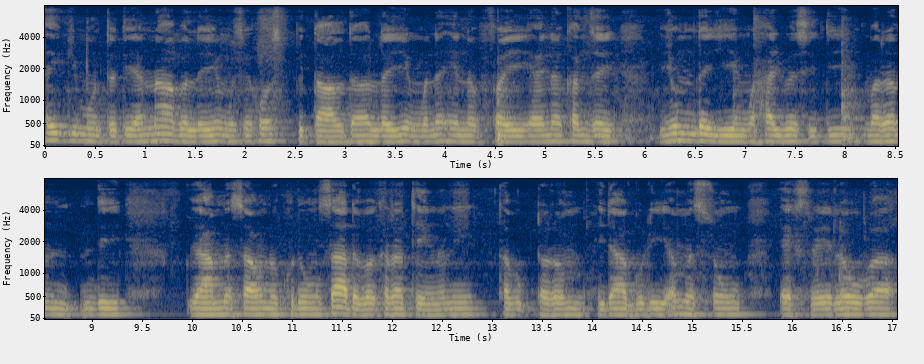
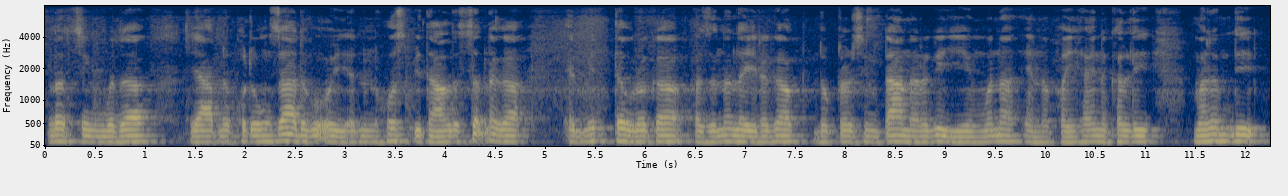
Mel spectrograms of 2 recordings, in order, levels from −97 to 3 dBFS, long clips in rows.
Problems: background sounds at intervals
